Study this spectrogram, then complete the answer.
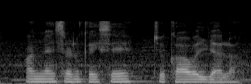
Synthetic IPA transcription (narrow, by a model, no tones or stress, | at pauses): ɔːnlaɪnsɾəɳ̃kəjse | t͡ʃʊkaːwəld͡ʒaːlaː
